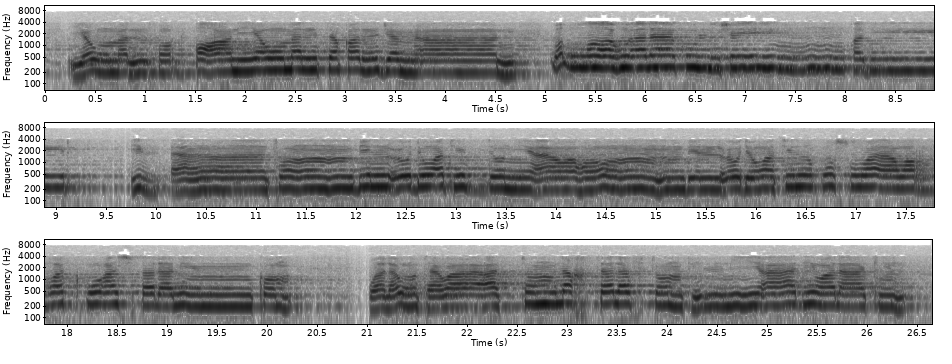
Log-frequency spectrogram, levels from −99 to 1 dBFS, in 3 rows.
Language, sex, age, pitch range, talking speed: Arabic, male, 50-69, 195-230 Hz, 60 wpm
